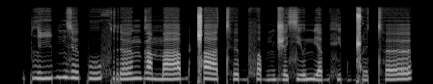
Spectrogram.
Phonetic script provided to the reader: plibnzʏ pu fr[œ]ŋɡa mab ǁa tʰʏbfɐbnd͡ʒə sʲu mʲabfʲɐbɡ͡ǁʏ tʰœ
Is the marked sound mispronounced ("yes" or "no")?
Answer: no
